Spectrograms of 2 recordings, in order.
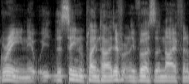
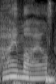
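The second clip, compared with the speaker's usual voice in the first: put-on sweetly evil villain voice, higher, quieter; 9 semitones higher, 4 dB quieter than usual. Retelling a TV scene of a possessed wife threatening: possessed Keiko voice, charming and evil. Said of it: "the charming, dis-, disgustingly evil".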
